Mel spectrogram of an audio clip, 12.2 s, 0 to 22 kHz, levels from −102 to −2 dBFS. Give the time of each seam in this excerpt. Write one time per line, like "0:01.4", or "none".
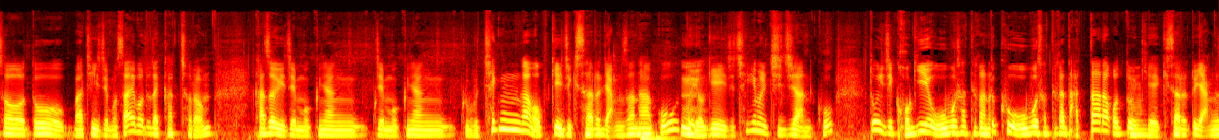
0:03.8
0:09.9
